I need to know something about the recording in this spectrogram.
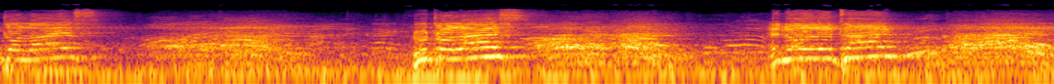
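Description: A crowd cheers and shouts back.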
